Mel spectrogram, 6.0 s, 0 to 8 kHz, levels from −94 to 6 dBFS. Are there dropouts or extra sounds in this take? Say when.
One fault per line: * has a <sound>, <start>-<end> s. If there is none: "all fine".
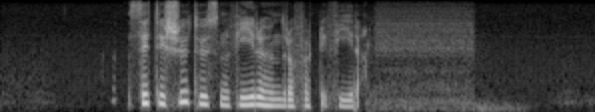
all fine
